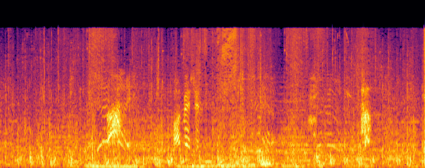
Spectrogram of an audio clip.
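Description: Blaster shots zap and crack.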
